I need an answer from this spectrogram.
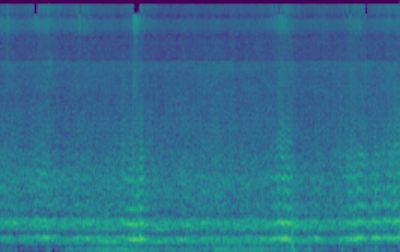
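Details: Steady drone of a honey bee colony at a hive being harvested, frames full of honey; a low, even hum with faint higher buzzing that swells gently a few times.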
